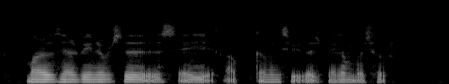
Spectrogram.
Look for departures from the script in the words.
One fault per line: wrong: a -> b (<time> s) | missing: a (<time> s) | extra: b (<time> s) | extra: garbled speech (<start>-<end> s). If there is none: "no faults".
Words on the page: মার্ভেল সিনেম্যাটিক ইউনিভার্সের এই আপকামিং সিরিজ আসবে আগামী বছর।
no faults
